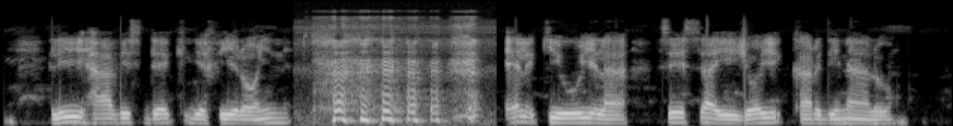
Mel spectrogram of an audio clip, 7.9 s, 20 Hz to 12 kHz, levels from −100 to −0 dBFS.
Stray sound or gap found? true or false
true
